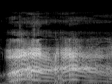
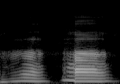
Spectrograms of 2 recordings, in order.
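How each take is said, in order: First: Loud, higher growling grunts; monster growl. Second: Quiet, worn-out grunting; exhausted monster grunt. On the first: The monster growling at the blind man, loud and wary. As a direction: growl like a cornered beast. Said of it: "when he sees the blind guy, and, he". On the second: The monster lying down, spent, grunting softly. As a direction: grunt like a beast too tired to fight. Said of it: "He's exhausted". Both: Retold or imitated.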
